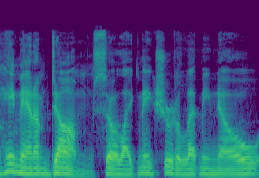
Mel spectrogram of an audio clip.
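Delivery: ordinary delivery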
